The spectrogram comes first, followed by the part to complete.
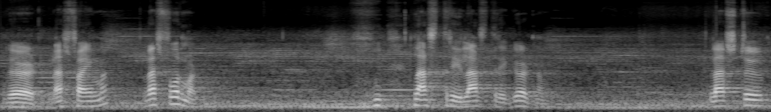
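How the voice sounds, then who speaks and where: A man's voice: medium pitch, normal speed, pauses often. A man coaching his wife through a gym workout, giving short commands and counting reps. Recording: echoey gym hall with faint music.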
